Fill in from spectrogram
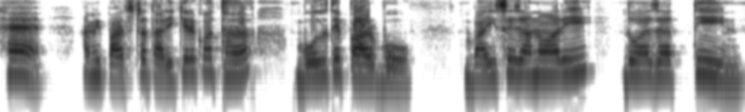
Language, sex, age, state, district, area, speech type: Bengali, female, 45-60, West Bengal, Bankura, urban, spontaneous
